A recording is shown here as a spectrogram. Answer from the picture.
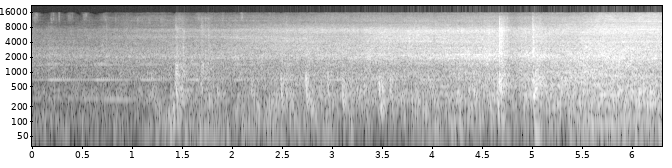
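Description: Electric train running on rails, its noise growing steadily louder as it approaches, with irregular clicks from the wheels over the track.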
